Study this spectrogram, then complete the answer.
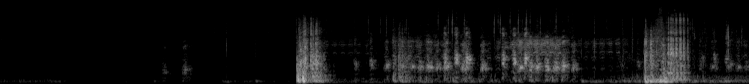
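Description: Footsteps tread on grass.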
